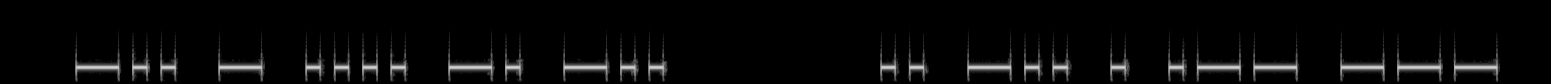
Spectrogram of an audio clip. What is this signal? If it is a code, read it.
Morse code, heard as a keyed tone, about 8 wpm, 800 Hz. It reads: DTHND IDEWO
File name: CW / DET / 1 3 1500C S B 8wpm 4141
